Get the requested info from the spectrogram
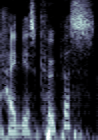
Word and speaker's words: Habeas Corpus: That username will be pronounced Habeas Corpus, like Habeas Corpus, which is a...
